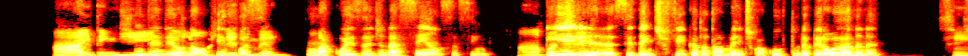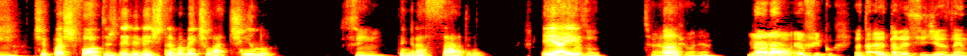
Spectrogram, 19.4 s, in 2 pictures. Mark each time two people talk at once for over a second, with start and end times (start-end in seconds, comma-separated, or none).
1.4-2.9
